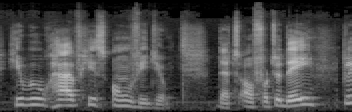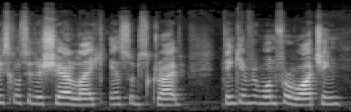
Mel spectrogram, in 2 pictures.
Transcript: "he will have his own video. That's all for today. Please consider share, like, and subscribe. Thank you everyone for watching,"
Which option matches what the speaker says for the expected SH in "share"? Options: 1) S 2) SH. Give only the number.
2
